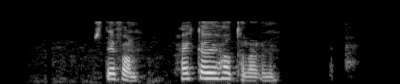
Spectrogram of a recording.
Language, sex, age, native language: Icelandic, other, 20-29, Icelandic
